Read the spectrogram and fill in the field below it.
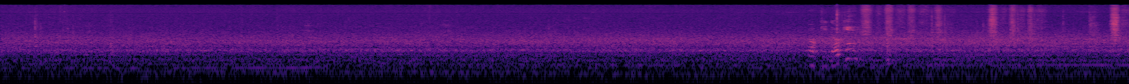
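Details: A honey bee hive struck during demolition of an abandoned Mission, Texas home, its bees being saved and moved; a constant droning buzz, joined in the last few seconds by a run of sharp clicks and knocks.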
